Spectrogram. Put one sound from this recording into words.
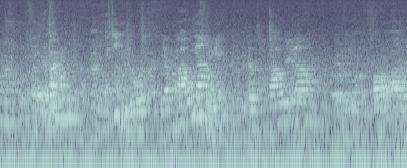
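A young man talks quietly nearby.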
